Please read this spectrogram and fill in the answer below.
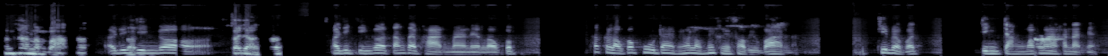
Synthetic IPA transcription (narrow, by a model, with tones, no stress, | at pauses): kʰɔ˥˩ŋkʰaː˥˩ŋla˧mba̰ː˨˩k̚na˦˥ʔa˧˩wt͡ɕi˧ŋ˧t͡ɕi˧ŋkɔː˥˩ | kɔː˥˩jaː˨˩k̚aː˥˩ | ʔa˧˩wt͡ɕi˧ŋt͡ɕi˧ŋkɔː˥˩t̪a˥˩ŋt̪ɛː˨˩pʰaː˨˩nmaː˧ni˥˩ɐɾa˧wkɔː˥˩ | t̪ʰaː˥˩kɾa˧wkɔː˥˩pʰuː˥˩t̪̚daː˥˩jma˧˥jwa˥˩a˧wma˥˩jxʰɤː˧jsɔː˨˩p̚juː˨˩baː˥˩nʔa˧˩ʔ | t̪ʰiː˥˩bɛː˨˩p̚waː˥˩ | t͡ɕi˧ŋt͡ɕa˧ŋmaː˥˩k̚maː˥˩kʰːa˧naː˨˩t̪̚ni˥ɐ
